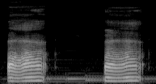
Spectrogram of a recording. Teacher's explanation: it's a low Rising tone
